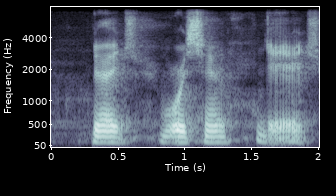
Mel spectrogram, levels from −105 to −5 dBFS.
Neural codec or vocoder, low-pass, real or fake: autoencoder, 22.05 kHz, a latent of 192 numbers a frame, VITS, trained on one speaker; 7.2 kHz; fake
